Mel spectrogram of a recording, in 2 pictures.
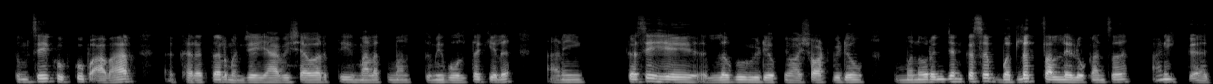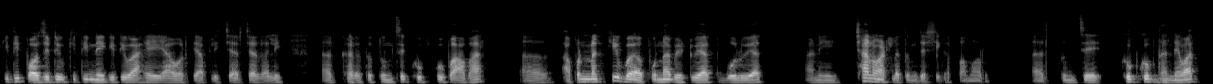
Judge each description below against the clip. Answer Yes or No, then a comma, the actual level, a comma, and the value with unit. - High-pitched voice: No, low, 105 Hz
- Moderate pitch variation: No, narrow, 2.2 semitones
